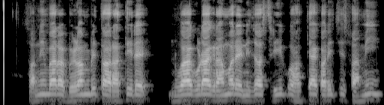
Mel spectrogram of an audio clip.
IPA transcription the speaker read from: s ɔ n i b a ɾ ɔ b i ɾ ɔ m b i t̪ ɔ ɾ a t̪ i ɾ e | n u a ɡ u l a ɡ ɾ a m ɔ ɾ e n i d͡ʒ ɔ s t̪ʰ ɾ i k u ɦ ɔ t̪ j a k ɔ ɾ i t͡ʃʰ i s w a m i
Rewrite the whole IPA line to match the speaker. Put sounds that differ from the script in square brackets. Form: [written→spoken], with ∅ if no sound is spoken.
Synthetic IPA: s ɔ n i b a ɾ ɔ b i [ɾ→ɭ] ɔ m b i t̪ ɔ ɾ a t̪ i ɾ e | n u a ɡ u [l→ɽ] a ɡ ɾ a m ɔ ɾ e n i d͡ʒ ɔ s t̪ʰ ɾ i k u ɦ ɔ t̪ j a k ɔ ɾ i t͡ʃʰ i s w a m i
